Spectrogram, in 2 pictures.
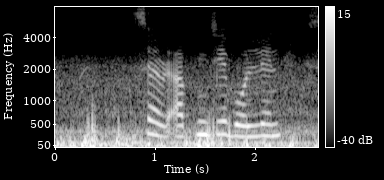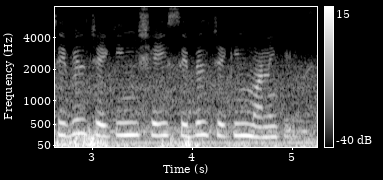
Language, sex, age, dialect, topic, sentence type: Bengali, female, 60-100, Northern/Varendri, banking, question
